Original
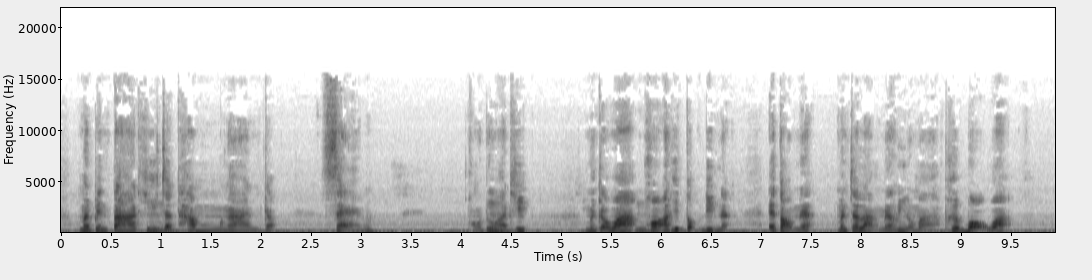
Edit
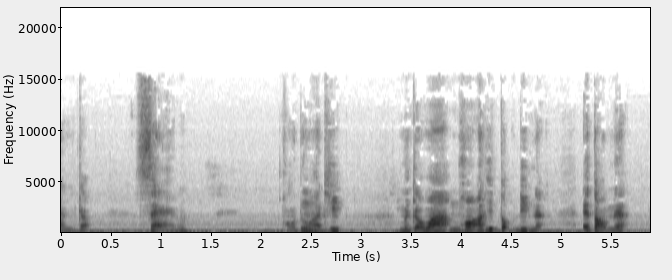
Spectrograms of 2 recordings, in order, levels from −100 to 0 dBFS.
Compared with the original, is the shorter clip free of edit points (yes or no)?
yes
